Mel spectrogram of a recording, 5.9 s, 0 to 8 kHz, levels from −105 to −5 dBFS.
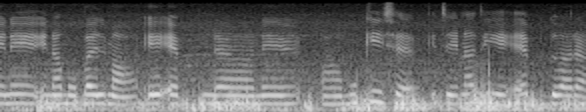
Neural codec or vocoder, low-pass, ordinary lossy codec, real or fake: none; 7.2 kHz; none; real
